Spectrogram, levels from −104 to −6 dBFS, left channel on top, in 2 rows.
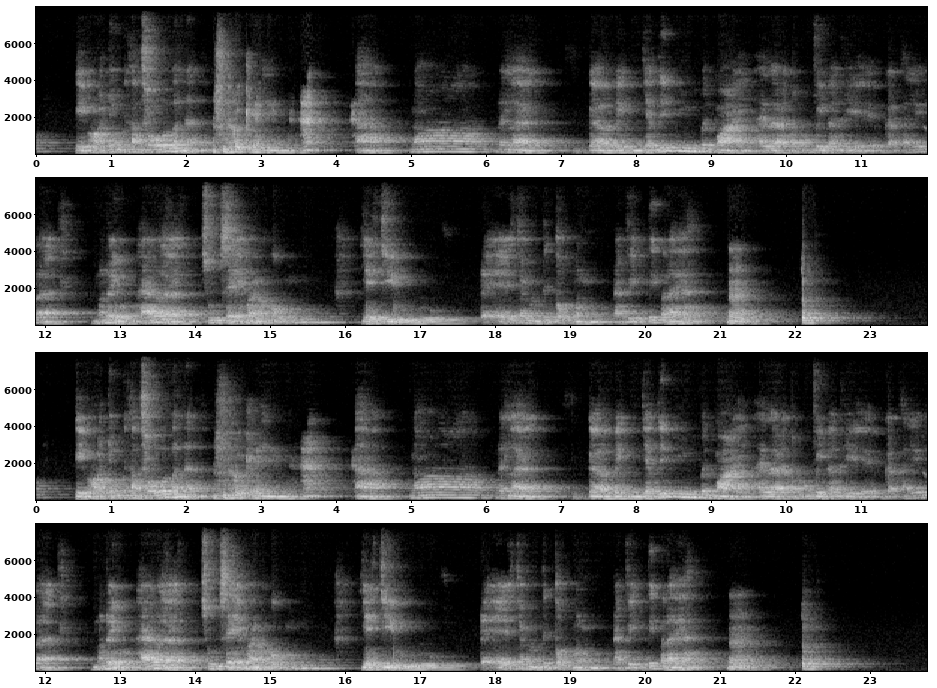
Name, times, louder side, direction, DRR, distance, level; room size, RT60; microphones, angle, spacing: voice 1, 0.5-2.1 3.0-3.5 4.3-4.6 5.0-6.7 7.4-12.1 12.6-15.8 16.2-17.5 17.8-20.6, right 1 dB, 75° right, -2 dB, 1.2 m, -28 dB
voice 2, 2.4-3.2 3.5-3.8 4.2-4.3 21.1-21.5 22.1-22.3, left 2 dB, 55° left, 4 dB, 0.5 m, -29 dB
4.0 x 2.7 x 3.9 m, 1.2 s
head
